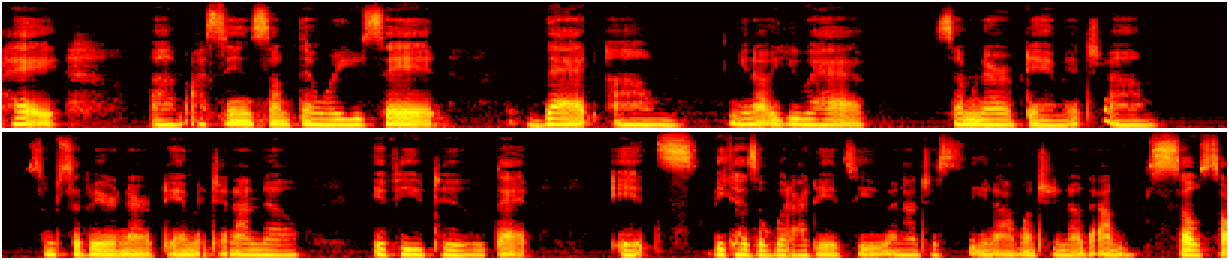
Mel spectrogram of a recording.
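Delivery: soft half-whisper all through, barely there. Retelling what Sabrina said on the phone, imitating someone half-whispering. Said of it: "she was, like, whispering".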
